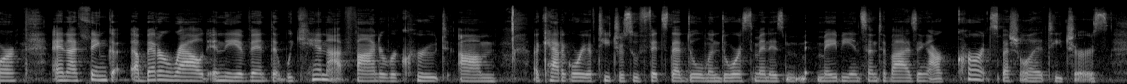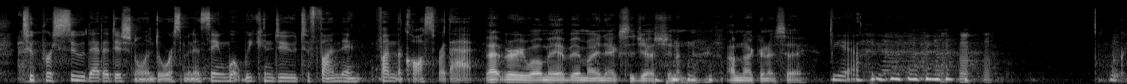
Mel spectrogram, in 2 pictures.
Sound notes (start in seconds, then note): 17.8 chuckles; 19.9 attendees laughing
